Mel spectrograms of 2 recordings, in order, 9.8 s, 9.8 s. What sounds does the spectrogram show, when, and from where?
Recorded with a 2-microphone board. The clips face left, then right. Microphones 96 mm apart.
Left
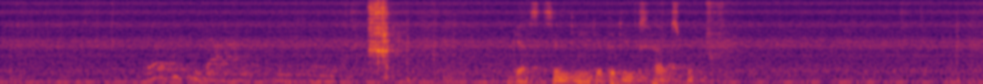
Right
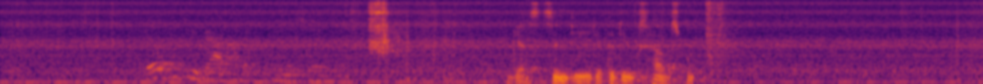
1.4 s a woman speaking: 80° right, 5.5 m
3.7 s chewing: 75° left (ahead or behind), 1.0 m
5.1 s a man speaking: 45° right (ahead or behind), 1.7 m
7.0 s tearing paper: 80° right, 4.5 m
